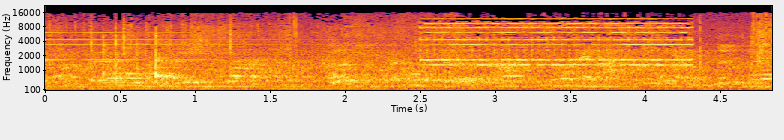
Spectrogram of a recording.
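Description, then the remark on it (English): A telephone rings with a bright, steady warbling tone in one sustained burst of about two seconds, clear above a busy, rumbling background. “Hand me that phone.”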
